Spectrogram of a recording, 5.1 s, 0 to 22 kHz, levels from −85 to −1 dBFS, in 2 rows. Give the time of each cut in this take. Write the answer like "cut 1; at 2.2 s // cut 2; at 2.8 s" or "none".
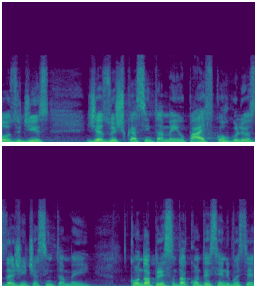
none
